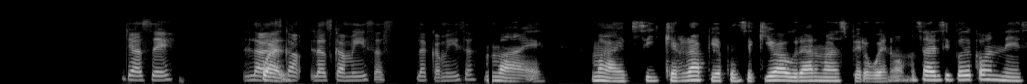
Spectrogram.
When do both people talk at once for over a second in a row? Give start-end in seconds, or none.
none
